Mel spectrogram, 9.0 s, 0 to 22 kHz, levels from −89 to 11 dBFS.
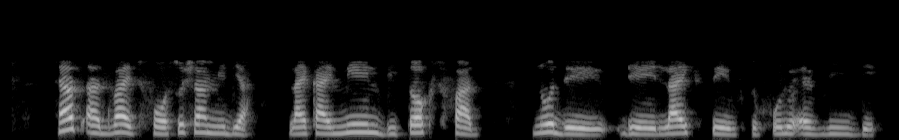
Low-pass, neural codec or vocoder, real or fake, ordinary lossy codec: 3.6 kHz; none; real; none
